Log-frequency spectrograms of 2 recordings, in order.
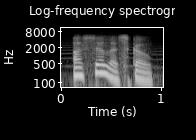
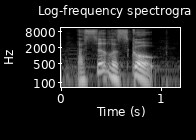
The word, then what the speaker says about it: Oscilloscope: Oscilloscope. – Oscilloscope. – Indeed. – I just love the way that that woman sounds. Anyhow, Oscilloscope Laboratories started off in 2002, and it was actually a recording label.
